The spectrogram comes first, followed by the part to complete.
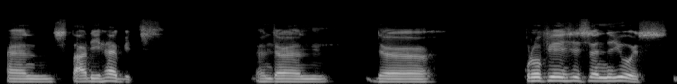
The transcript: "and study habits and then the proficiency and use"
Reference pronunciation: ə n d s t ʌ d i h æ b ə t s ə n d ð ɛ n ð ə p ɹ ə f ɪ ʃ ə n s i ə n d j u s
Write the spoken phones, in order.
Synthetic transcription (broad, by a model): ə n s t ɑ d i h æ b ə t s ə n d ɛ n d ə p ɹ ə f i s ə s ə n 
